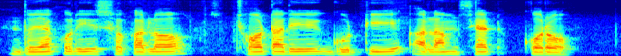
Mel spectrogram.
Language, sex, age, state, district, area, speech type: Odia, male, 18-30, Odisha, Balangir, urban, read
